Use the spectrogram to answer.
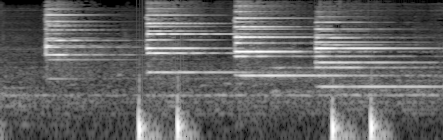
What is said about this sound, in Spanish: Oigamos estos latidos de un corazón delator.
